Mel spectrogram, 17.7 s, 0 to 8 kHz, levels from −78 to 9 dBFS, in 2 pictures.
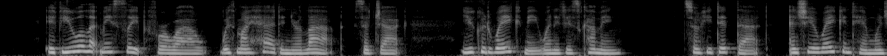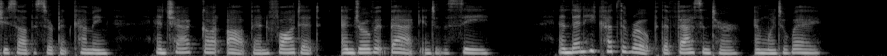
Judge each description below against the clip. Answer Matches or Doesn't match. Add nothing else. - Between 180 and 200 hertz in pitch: Matches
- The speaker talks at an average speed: Doesn't match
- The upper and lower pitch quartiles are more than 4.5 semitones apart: Doesn't match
